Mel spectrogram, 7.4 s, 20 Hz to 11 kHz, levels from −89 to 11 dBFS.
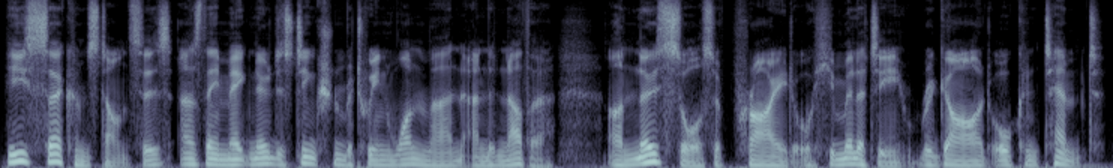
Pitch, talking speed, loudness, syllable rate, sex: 95 Hz, 180 wpm, -21 LUFS, 5.8 syllables/s, male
